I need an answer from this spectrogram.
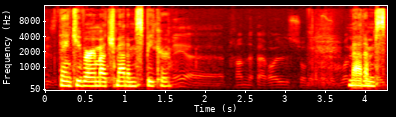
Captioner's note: speaking French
